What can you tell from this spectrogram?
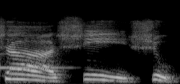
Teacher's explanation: sifat huruf shin ni dia bersifat berdesir. Dia kena ada desiran dia.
